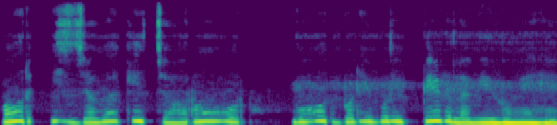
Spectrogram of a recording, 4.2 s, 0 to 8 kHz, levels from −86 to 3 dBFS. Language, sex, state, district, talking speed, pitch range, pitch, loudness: Hindi, female, Bihar, Supaul, 170 wpm, 215-275 Hz, 255 Hz, -13 LUFS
